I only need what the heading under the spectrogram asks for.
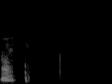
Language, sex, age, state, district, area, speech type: Assamese, female, 18-30, Assam, Darrang, rural, conversation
